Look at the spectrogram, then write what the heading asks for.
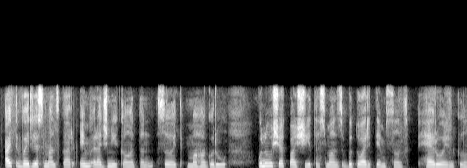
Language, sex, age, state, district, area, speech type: Kashmiri, female, 18-30, Jammu and Kashmir, Baramulla, rural, read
